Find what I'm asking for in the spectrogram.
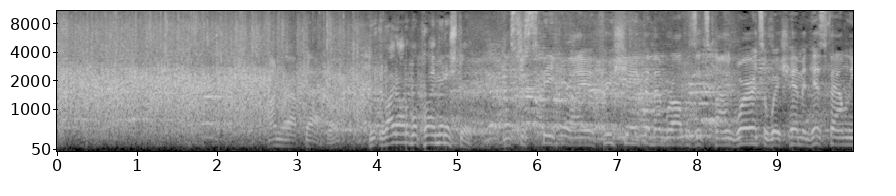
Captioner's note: applause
